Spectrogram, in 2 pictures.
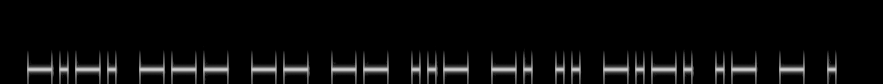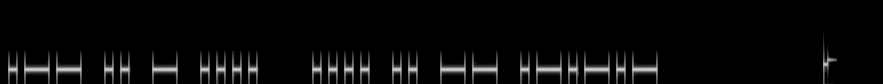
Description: Morse code, heard as a keyed tone, about 15 wpm, 700 Hz. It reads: COMMUNICATE WITH HIM.
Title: Sentences from Top 1300 Words 15wpm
